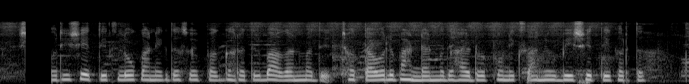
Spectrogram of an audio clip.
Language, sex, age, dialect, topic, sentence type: Marathi, female, 31-35, Standard Marathi, agriculture, statement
